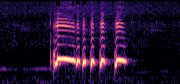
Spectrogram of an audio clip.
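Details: Wild local zebra dove singing ngayer-style to call a rival; one crisp phrase of five rapid, clipped cooing notes finishing on a slightly longer note, after a faint steady hum.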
